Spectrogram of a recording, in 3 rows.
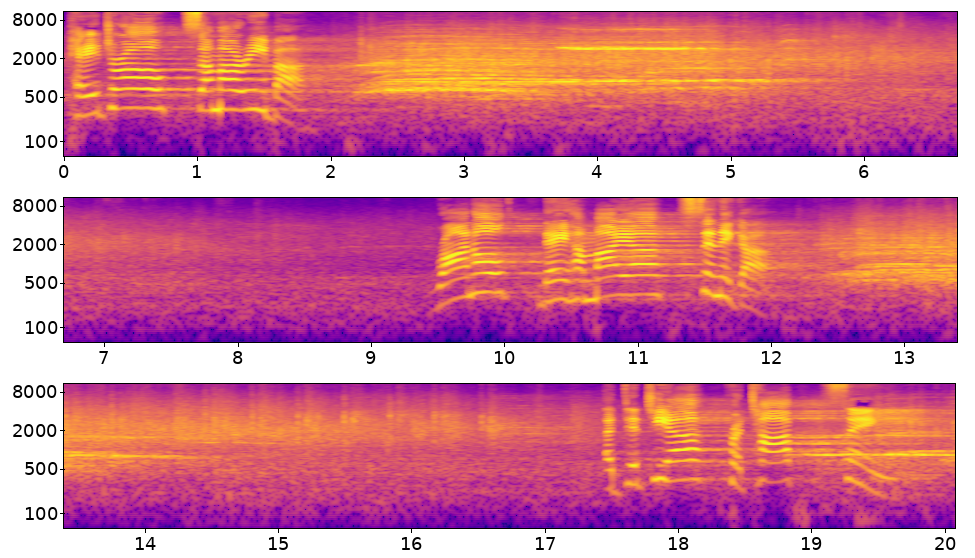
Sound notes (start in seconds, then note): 2.1 applause; 12.3 applause; 19.6 applause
